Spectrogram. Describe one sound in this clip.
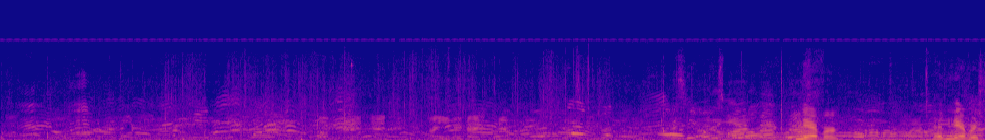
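Young children shout and call out across an open field.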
